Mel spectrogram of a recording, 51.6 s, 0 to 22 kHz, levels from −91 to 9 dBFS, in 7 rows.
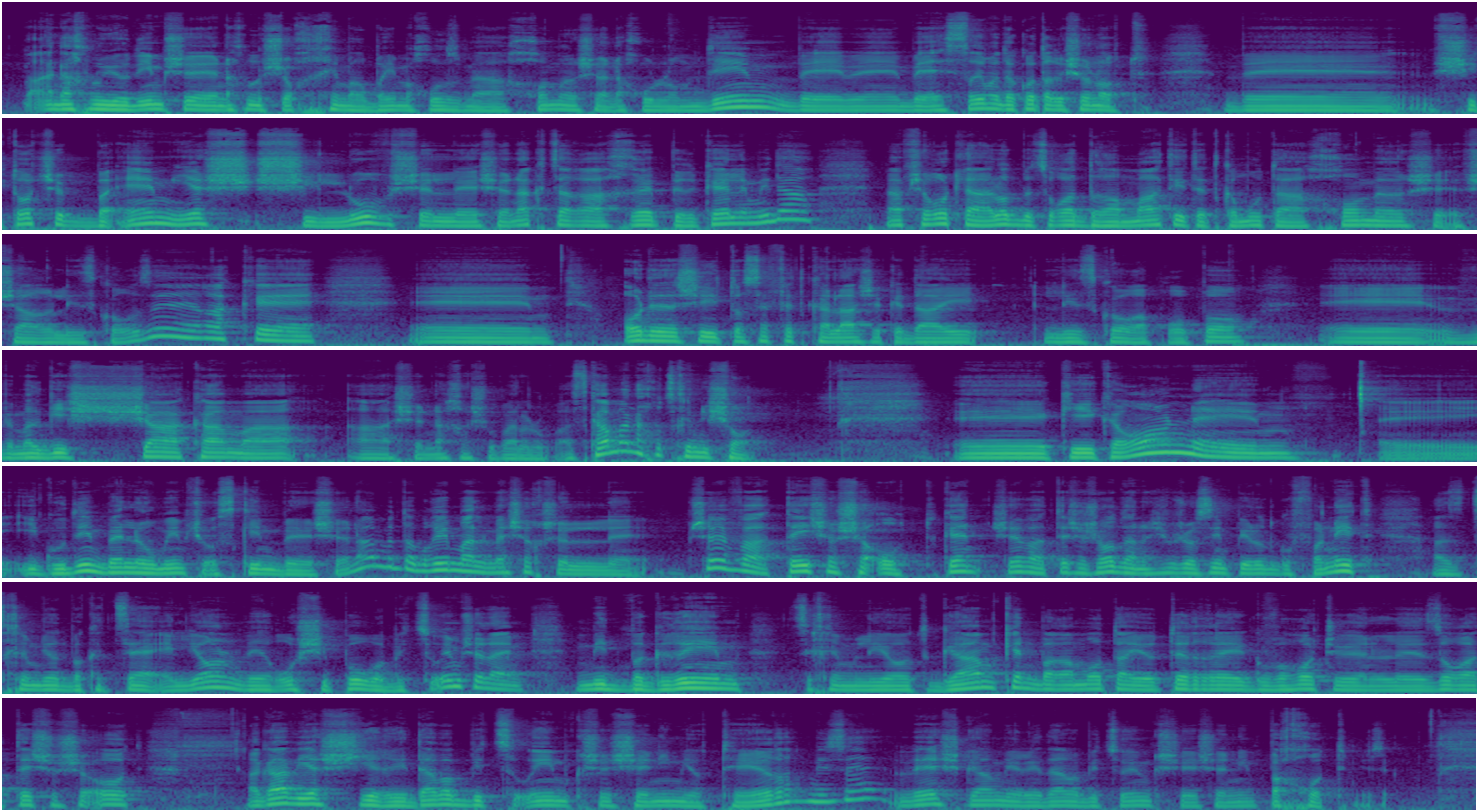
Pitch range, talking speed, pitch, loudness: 105-130 Hz, 125 wpm, 115 Hz, -29 LUFS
